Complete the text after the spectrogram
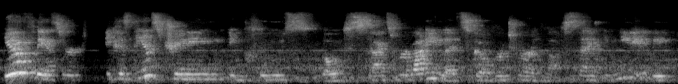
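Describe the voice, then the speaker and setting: A woman's voice: on the high side, big pitch swings, normal speed, background noise. A woman ballet teacher leading an online class from a bedroom, giving short, encouraging cues while demonstrating, picked up by a camera across the room. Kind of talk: instructing an online dance class. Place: bedroom, indoors. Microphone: camera mic across the room. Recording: echoey room, distant mic, music over voice. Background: music.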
